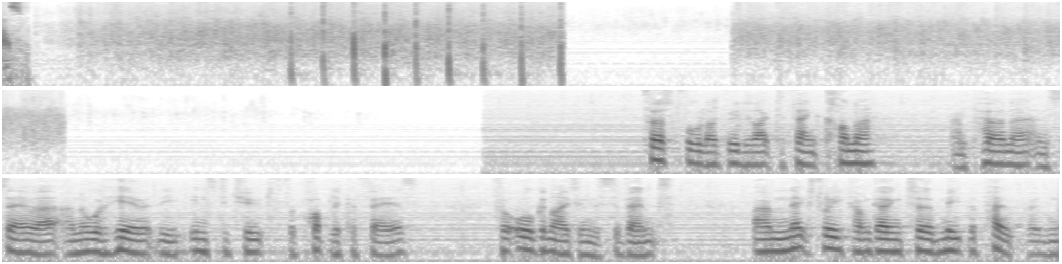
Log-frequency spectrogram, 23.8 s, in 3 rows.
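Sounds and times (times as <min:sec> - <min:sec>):
speech: 0:00.0 - 0:00.3, 0:12.8 - 0:23.7
audience applause: 0:00.2 - 0:04.3, 0:05.5 - 0:08.4.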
